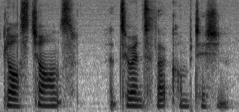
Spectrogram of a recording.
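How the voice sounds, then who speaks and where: Speaking at a moderate pace in a mid-range, creaky voice with little pitch movement, a woman hosts live online coaching. She's chatty and warm, answering viewer comments casually with plenty of ums and restarts.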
